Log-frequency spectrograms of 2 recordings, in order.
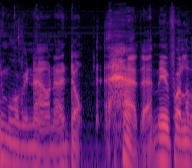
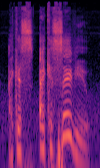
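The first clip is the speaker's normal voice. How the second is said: mildly raised, hurried plea; a restrained shout, quick and higher; 7 semitones higher, 6 dB louder than usual. A narrator's reading. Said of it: "you shout".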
